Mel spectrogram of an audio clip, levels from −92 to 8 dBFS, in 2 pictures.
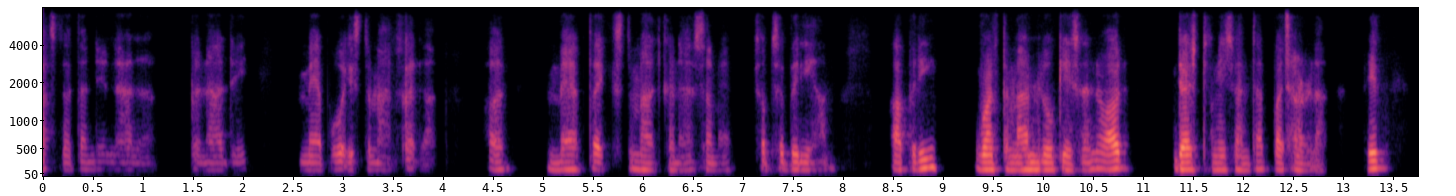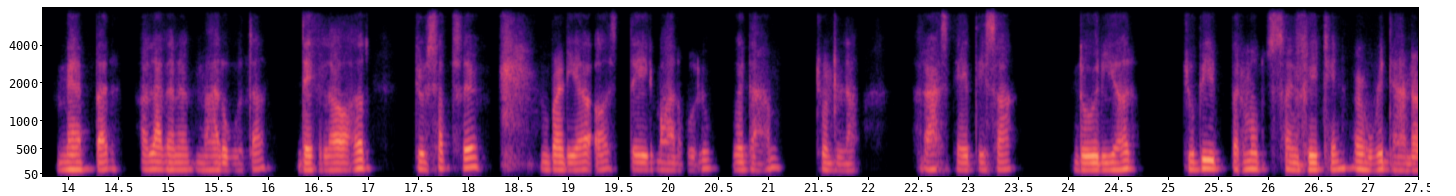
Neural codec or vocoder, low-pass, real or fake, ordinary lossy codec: codec, 16 kHz, 1.1 kbps, Voila-Tokenizer; 7.2 kHz; fake; Opus, 32 kbps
